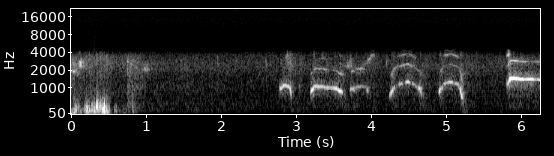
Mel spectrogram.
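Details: Husky puppies whimpering: after a burst of rustling at the start, a series of thin, high whines rising then falling in arched shapes, six or seven short cries close together, ending on a longer steady whine.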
